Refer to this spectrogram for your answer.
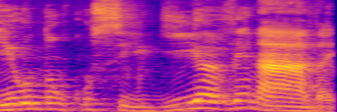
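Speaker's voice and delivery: ordinary talk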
